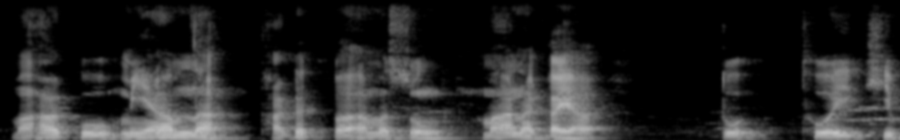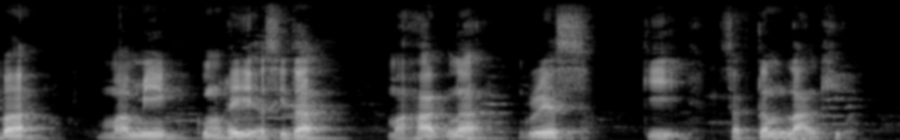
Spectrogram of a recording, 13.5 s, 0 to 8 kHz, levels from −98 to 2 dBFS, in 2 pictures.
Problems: none marked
